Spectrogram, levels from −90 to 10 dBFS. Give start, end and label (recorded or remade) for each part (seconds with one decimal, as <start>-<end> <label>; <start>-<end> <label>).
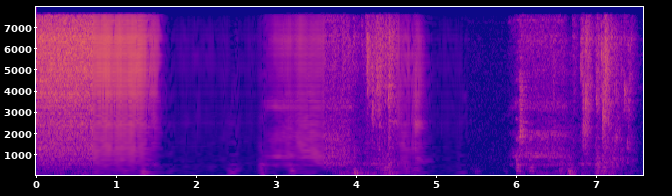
0.0-0.7 recorded; 0.7-3.6 remade; 3.6-4.5 recorded; 4.5-5.4 remade; 5.4-7.6 recorded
